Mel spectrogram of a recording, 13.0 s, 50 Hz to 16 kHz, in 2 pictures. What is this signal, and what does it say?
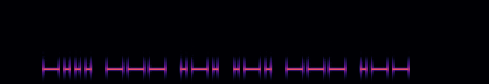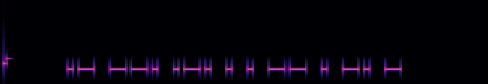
Morse code, heard as a keyed tone, about 17 wpm, 700 Hz. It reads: BORROW AGREEMENT
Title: Sentences from Top 1500 Words - New Word Drill - 17wpm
